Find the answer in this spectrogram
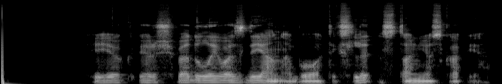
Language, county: Lithuanian, Kaunas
